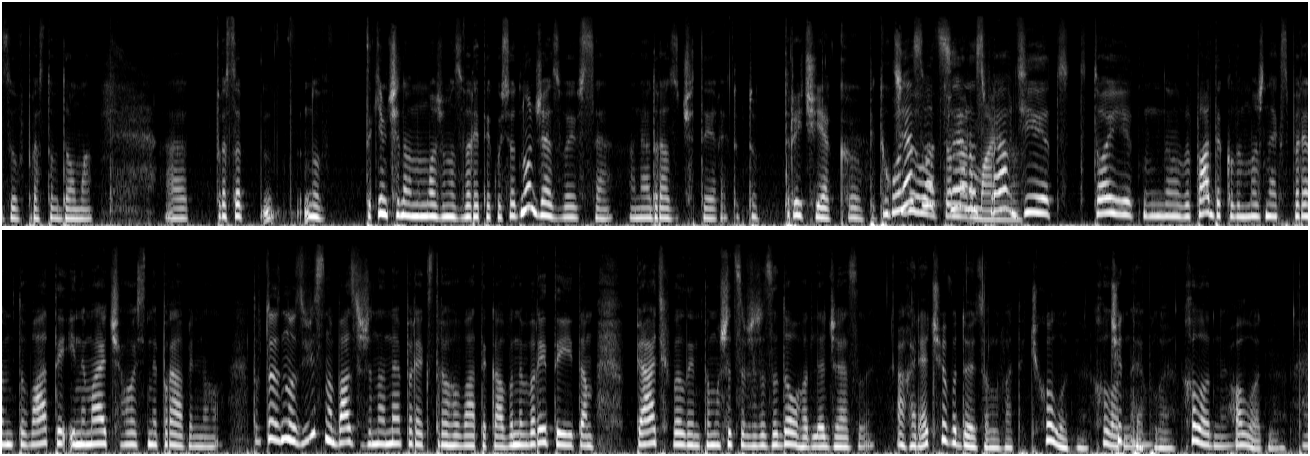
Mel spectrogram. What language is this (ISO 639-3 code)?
ukr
